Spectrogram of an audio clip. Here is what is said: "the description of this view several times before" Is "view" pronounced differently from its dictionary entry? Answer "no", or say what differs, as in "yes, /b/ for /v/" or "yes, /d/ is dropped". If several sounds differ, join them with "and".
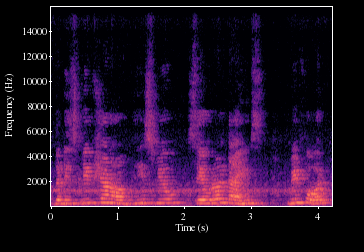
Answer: yes, /f/ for /v/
